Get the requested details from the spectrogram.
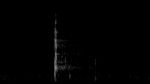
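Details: A single abrupt, short click-like gulp against quiet room noise, typical of a hiccup.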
